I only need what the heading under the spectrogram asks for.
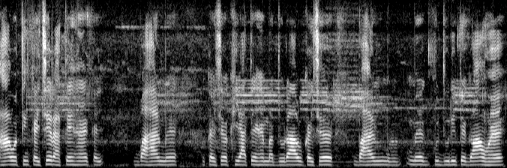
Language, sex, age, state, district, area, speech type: Hindi, male, 60+, Uttar Pradesh, Mirzapur, urban, spontaneous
